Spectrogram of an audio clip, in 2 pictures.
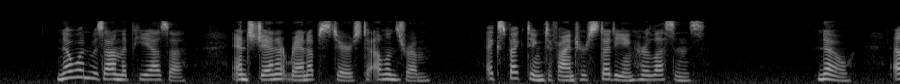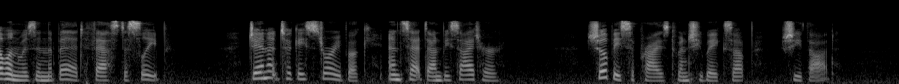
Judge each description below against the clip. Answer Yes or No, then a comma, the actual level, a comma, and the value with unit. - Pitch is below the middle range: No, high, 215 Hz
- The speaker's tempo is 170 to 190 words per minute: No, average, 160 wpm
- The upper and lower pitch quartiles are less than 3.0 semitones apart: No, average, 3.8 semitones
